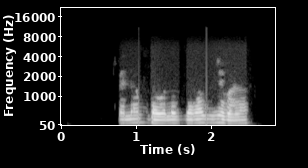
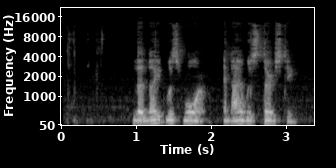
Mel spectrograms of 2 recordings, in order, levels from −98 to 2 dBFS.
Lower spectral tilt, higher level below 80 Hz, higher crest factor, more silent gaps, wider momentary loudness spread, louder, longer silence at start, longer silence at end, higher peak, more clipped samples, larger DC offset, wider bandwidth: first, -11 dB/octave vs -7 dB/octave; first, -52 dBFS vs -66 dBFS; about the same, 16 dB vs 20 dB; neither; about the same, 10 LU vs 11 LU; first, -16 LUFS vs -30 LUFS; second, 0.75 s vs 0.95 s; about the same, 0.35 s vs 0.25 s; first, 0 dBFS vs -12 dBFS; neither; neither; second, 3.8 kHz vs 12.5 kHz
